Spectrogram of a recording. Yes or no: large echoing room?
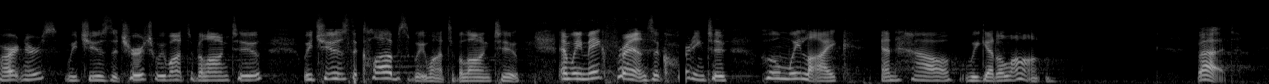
yes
